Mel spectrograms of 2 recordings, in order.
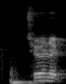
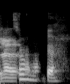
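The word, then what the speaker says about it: Tunica: And you were dire director of county affairs down in Tunic. Is it I don't know if I'm pronouncing it right. Tuna County, Mississippi. Tuna County. That's it. That's it. Tunka.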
